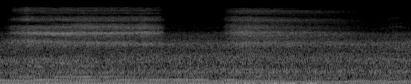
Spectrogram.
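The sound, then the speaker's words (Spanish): A voice imitates a person's long, loud, angry sigh-like breathing: one forceful, breathy exhale that holds steady for about four seconds, with no words spoken. “mi mamá agacha la cabeza viendo hacia la mesa y empezó a respirar de una forma así como un suspiro muy largo y muy fuerte, como si escucharan una persona enojada, no sé cómo decirles, pero fue así de...”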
